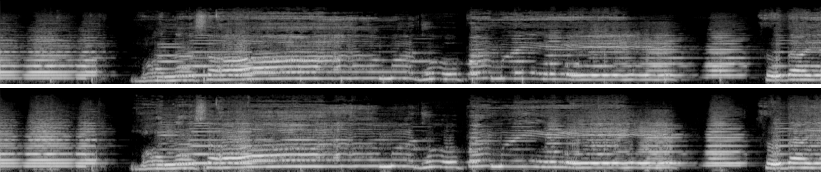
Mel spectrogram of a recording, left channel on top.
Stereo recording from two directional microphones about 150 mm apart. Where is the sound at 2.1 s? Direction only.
35° right (ahead or behind).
